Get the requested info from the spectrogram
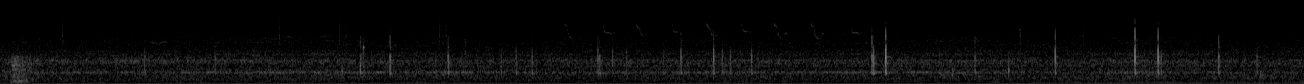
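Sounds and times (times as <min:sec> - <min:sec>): faint steady hum: 0:00.0 - 0:13.0
sharp clicks: 0:01.4 - 0:07.6, 0:08.6 - 0:09.0, 0:09.7 - 0:12.7.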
